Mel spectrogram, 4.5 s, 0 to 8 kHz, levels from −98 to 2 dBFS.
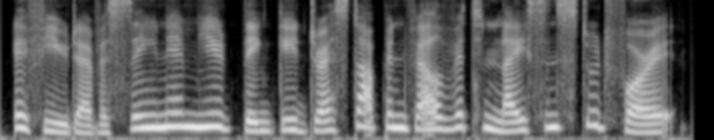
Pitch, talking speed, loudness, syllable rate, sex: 235 Hz, 240 wpm, -15 LUFS, 5.2 syllables/s, female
